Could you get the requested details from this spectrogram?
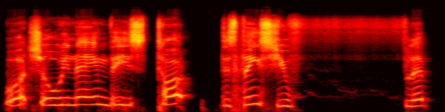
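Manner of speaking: high, drawn-out pondering voice; halting, high-pitched naming attempt; flip-flop inventor. Inventor puzzling over a name for flip-flops, high pondering voice. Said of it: "the guy who named flip-flops".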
